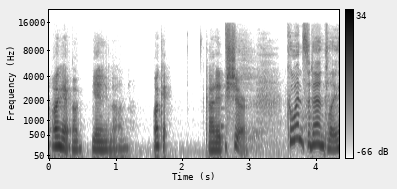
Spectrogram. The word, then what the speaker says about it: Yelan: It's pronounced Yelan, not Yelan. Okay, oh, Yelan.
